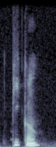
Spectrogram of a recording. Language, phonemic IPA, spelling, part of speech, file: French, /pi.kɑ̃/, piquant, adjective / verb, Fr-piquant.ogg
- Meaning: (adjective) 1. spiky, spiny 2. piquant, pungent, spicy-hot (of food) 3. cold; ice-cold 4. scathing (of humor, a joke, etc.) 5. attractive; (verb) present participle of piquer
